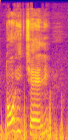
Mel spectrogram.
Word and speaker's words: Torricelli: Torricelli se escreve Torricelli, mas é Torricelli que se pronuncia.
